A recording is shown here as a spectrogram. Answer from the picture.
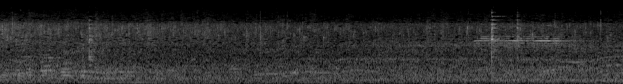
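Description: Parottas sizzling in oil on a large flat griddle, a steady frying hiss. A metal spatula clinks on the griddle about a second in and again, louder and briefly ringing, near five seconds in.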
